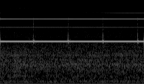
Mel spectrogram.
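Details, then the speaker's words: HP Omni 220 all-in-one PC with no-power fault, multimeter continuity test on power button red wire: steady high-pitched beep holding unbroken while button pressed, so the switch closes properly. "ele vai ter que adaptar ou seja ao passou tom ou seja significa que ele está funcionando o botão"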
